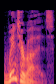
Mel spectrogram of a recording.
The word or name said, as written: winterize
